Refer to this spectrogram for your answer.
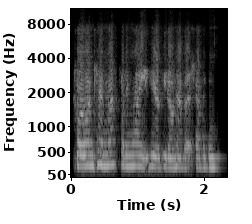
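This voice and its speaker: A woman's voice: medium pitch, flat delivery, rapid-fire, poor audio. A woman air traffic controller, heard over an air traffic control radio transmission, giving terse, urgent traffic instructions in clipped radio phraseology.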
